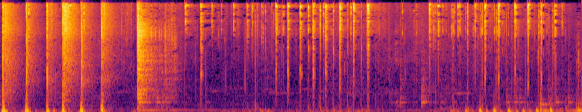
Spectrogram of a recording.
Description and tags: Sounds from objects that are beloved to the participant pupils.
france, MySound, CityRings, labinquenais, rennes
